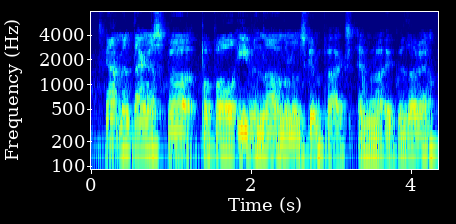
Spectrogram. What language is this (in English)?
Welsh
